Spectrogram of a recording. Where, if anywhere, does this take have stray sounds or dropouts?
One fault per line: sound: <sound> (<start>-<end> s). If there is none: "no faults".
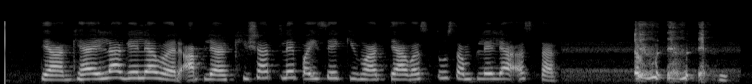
sound: cough (6.3-7.3 s)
